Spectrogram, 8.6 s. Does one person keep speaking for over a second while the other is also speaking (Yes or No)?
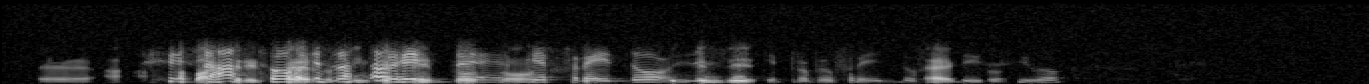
Yes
